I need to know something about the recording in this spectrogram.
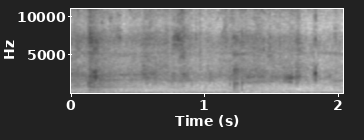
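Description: Faint rustling and a few small clicks of a hand gripping and pulling yellow velvetleaf stems among pond plants.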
